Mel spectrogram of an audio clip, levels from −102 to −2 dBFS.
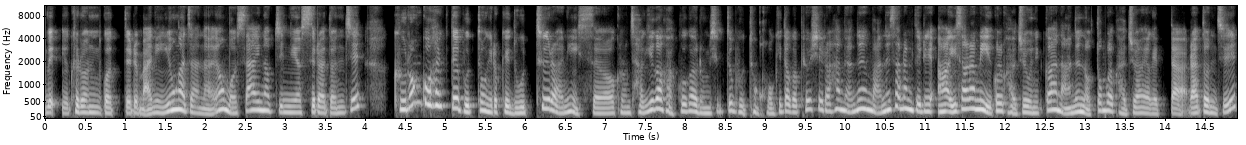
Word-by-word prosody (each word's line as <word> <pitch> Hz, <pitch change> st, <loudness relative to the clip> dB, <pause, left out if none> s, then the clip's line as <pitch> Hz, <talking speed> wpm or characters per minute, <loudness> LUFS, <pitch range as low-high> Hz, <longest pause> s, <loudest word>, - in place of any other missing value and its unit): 왜 175 Hz, -, 0 dB
예 155 Hz, -, -5 dB
그런 180 Hz, 0 st, 0 dB
것들을 165 Hz, +1 st, -3 dB
많이 145 Hz, +5 st, -1 dB
이용하잖아요. 210 Hz, -, +3 dB
뭐 210 Hz, -10 st, +2 dB
사인업 230 Hz, +2 st, +1 dB
지니어스라든지 180 Hz, -, -2 dB, 0.3 s
그런 385 Hz, -, +1 dB
거 425 Hz, -, +5 dB
할 380 Hz, -2 st, +3 dB
때 305 Hz, -1 st, +4 dB
보통 200 Hz, +3 st, +1 dB
이렇게 185 Hz, -1 st, 0 dB
노트란이 185 Hz, -, -1 dB
있어요. 155 Hz, +2 st, -3 dB
그럼 170 Hz, -1 st, -5 dB
자기가 220 Hz, +12 st, +1 dB
갖고 215 Hz, -2 st, -3 dB
갈 210 Hz, -3 st, +1 dB
음식도 195 Hz, +8 st, -4 dB
보통 195 Hz, 0 st, -5 dB
거기다가 185 Hz, +6 st, -4 dB
표시를 260 Hz, -2 st, -3 dB
하면은 255 Hz, +1 st, +2 dB
많은 215 Hz, +2 st, +2 dB
사람들이 245 Hz, -, +1 dB
아 200 Hz, +1 st, +2 dB
'이 190 Hz, -, +4 dB
사람이 280 Hz, +2 st, +4 dB
이걸 220 Hz, +5 st, +2 dB
가져오니까 180 Hz, -, -1 dB
나는 190 Hz, -1 st, +2 dB
어떤 230 Hz, -, -3 dB
걸 220 Hz, -3 st, +1 dB
가져와야겠다.'라든지 160 Hz, -, -2 dB
195 Hz, 395 characters per minute, -25 LUFS, 165-240 Hz, 0.3 s, 거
